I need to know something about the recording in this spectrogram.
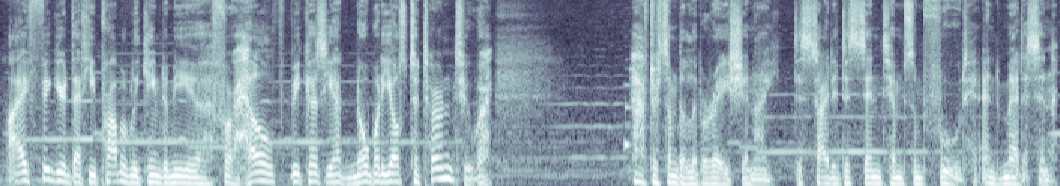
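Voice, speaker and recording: Actor as a low-voiced, earnest middle-aged father. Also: over music, lightly acted. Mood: regretful. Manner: measured, formal, earnest. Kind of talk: video game character acting.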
